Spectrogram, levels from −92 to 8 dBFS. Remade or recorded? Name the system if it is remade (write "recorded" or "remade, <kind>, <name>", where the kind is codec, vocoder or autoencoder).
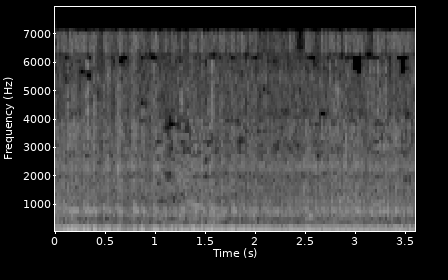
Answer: recorded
